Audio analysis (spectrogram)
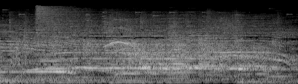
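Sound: audience applause and cheering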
